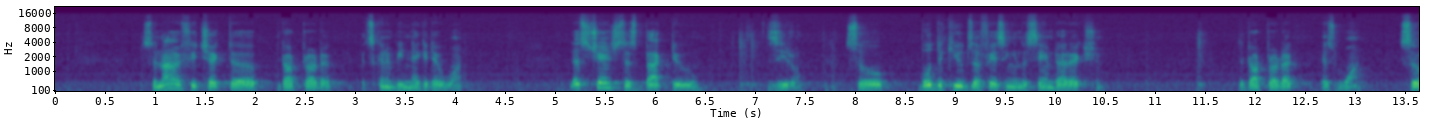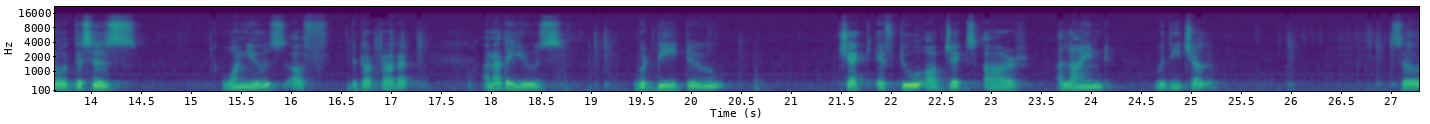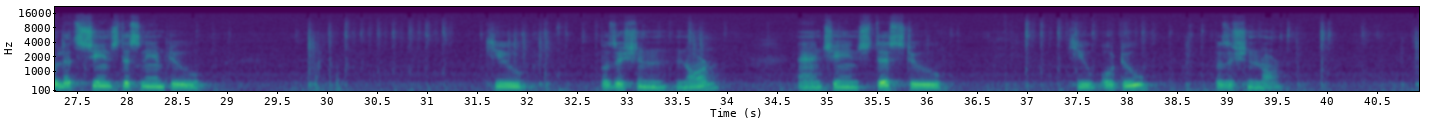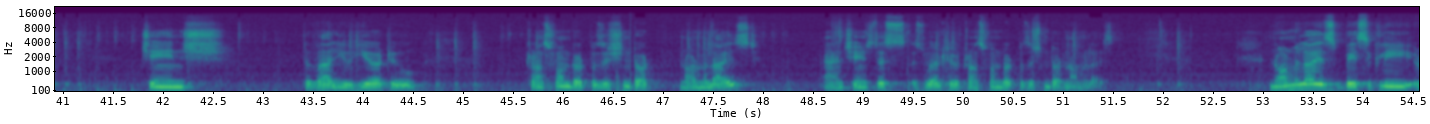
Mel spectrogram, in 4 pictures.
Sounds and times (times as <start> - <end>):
Speech: 0.9 - 4.2, 5.2 - 6.5, 7.2 - 10.5, 11.8 - 14.6, 15.2 - 17.2, 17.9 - 18.7, 19.4 - 20.4, 21.5 - 25.3, 27.0 - 28.8, 31.6 - 32.1, 32.7 - 34.0, 34.7 - 36.2, 37.4 - 38.3, 38.9 - 39.6, 41.8 - 42.7, 43.4 - 44.6, 45.6 - 48.0, 48.6 - 51.6, 53.1 - 54.5
Computer keyboard: 6.6 - 7.8, 16.8 - 17.4, 18.6 - 19.3, 25.6 - 27.6, 29.7 - 34.1, 36.0 - 41.9, 42.7 - 43.2, 43.8 - 44.0, 44.6 - 45.9, 46.5 - 51.3, 51.9 - 52.3.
